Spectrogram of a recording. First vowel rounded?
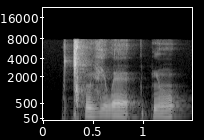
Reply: yes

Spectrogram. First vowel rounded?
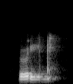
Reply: yes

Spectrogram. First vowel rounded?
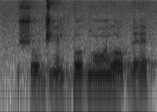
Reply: yes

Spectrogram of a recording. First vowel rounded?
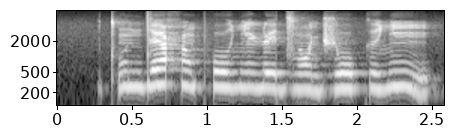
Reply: yes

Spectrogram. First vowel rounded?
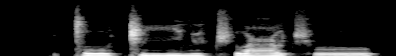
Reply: no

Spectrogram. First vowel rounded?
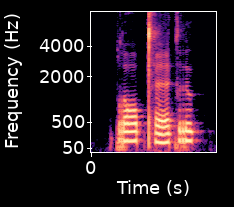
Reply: yes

